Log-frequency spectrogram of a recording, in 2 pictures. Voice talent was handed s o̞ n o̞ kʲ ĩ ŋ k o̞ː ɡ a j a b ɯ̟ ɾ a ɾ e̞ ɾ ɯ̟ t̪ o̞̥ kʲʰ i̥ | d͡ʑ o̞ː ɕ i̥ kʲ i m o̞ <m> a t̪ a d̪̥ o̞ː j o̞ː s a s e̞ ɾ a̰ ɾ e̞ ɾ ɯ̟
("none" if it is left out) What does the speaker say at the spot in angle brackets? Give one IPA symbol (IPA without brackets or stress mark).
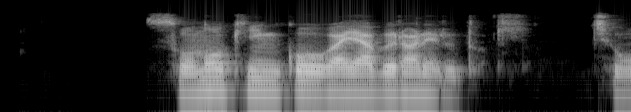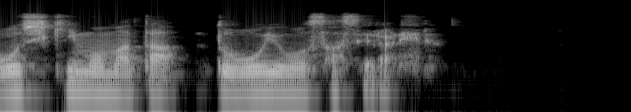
m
